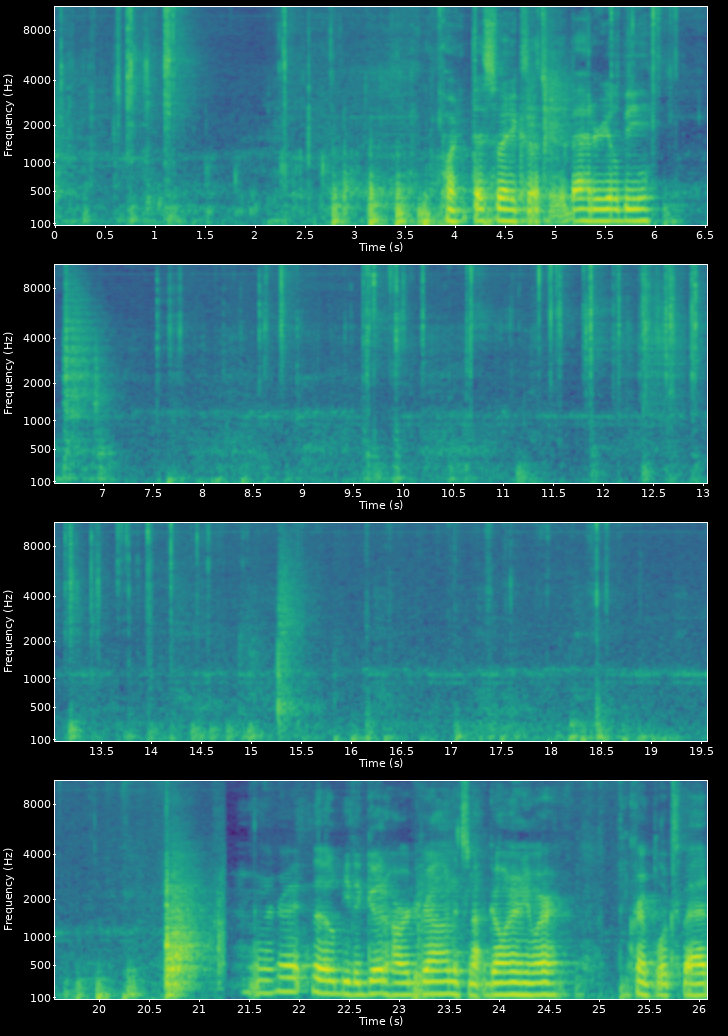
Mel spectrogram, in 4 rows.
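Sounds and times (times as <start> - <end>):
metallic clicks of bolt and nut: 6.9 - 14.6.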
